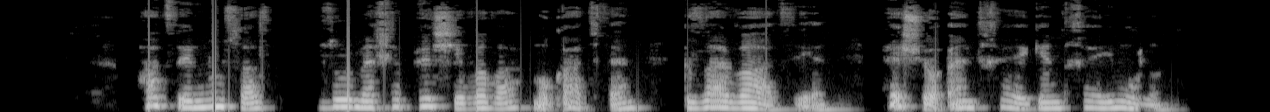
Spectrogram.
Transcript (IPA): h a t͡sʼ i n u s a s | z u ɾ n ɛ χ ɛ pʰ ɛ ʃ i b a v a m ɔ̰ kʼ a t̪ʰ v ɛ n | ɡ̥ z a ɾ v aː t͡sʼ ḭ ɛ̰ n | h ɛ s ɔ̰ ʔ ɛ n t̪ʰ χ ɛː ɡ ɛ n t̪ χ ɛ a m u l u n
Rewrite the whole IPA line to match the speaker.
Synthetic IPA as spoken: h a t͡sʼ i n u s a s | z u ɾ m ɛ χ ɛ pʰ ɛ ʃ i v a v a m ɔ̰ kʼ a t̪ʰ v ɛ n | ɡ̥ z a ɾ v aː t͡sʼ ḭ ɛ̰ n | h ɛ ʃ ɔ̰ ʔ ɛ n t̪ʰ χ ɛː ɡ ɛ n t̪ χ ɛ i m u l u n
